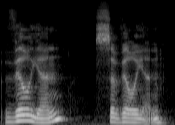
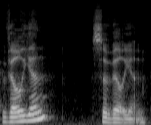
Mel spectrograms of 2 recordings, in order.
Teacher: the syllable of the second syllable of vil in civilian is stressed. To practice that, a great way to get the rhythm and the sounds is to start on that stressed syllable.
